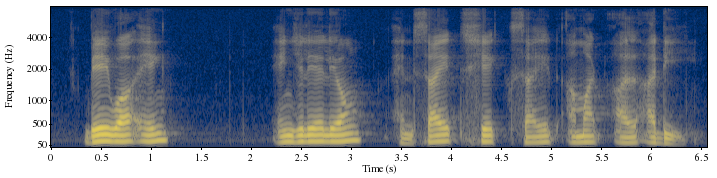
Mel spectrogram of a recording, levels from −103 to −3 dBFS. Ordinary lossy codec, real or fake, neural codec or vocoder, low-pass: none; real; none; none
